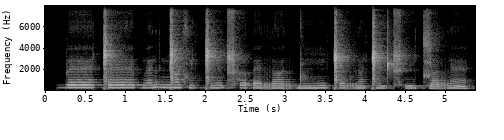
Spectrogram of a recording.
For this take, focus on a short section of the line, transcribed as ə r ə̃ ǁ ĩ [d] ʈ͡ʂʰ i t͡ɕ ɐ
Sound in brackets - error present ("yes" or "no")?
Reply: no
